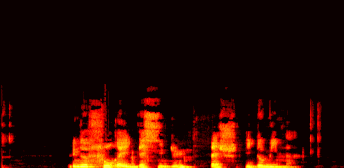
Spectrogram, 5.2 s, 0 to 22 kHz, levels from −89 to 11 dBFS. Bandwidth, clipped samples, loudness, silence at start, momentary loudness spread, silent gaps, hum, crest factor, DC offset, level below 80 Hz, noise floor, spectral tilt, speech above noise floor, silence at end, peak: 7.8 kHz; under 0.1%; -14 LUFS; 1.05 s; 10 LU; none; none; 16 dB; under 0.1%; -56 dBFS; -81 dBFS; -6 dB/octave; 68 dB; 0.75 s; 0 dBFS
